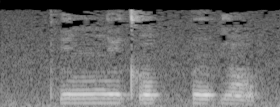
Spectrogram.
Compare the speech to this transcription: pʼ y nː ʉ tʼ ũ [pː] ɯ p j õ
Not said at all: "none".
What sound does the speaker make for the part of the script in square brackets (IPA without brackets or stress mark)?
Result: pː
